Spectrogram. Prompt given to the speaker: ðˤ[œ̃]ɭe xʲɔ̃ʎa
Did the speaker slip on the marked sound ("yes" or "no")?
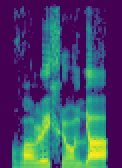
yes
